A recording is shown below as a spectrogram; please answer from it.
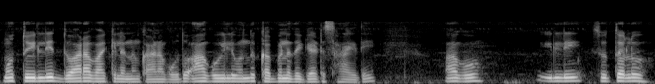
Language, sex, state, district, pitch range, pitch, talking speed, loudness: Kannada, male, Karnataka, Koppal, 130-155 Hz, 145 Hz, 135 wpm, -19 LUFS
